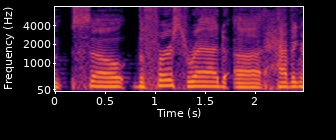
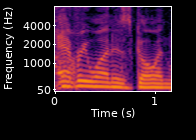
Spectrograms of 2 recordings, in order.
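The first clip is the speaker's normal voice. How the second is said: plain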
